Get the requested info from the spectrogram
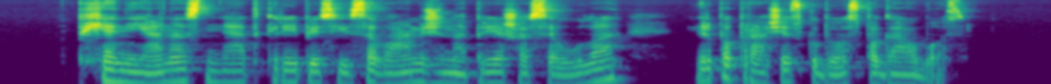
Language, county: Lithuanian, Marijampolė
